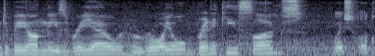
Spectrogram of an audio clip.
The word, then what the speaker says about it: Brenneke: And yes, I know it's pronounced Brenneke, but the box looks okay.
